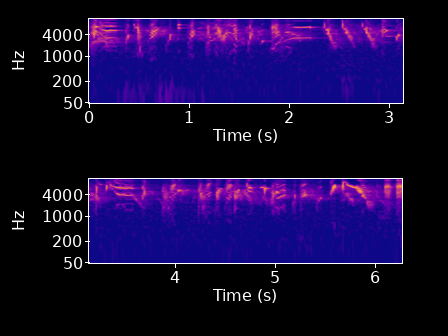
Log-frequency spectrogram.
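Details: European goldfinch singing: a fast, continuous twittering of high chirps, trills and short slurred notes, tightly packed and varied, with no pauses across the stretch and no other sounds.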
